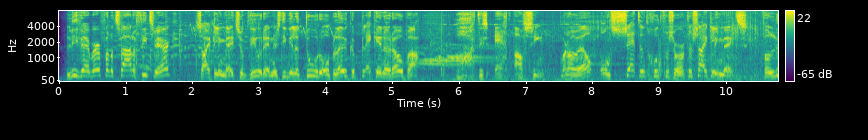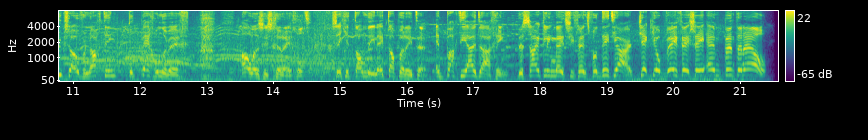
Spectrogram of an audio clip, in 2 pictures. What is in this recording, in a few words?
Commercial; Wielervereniging Cycling Mates 2022; Simone FM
